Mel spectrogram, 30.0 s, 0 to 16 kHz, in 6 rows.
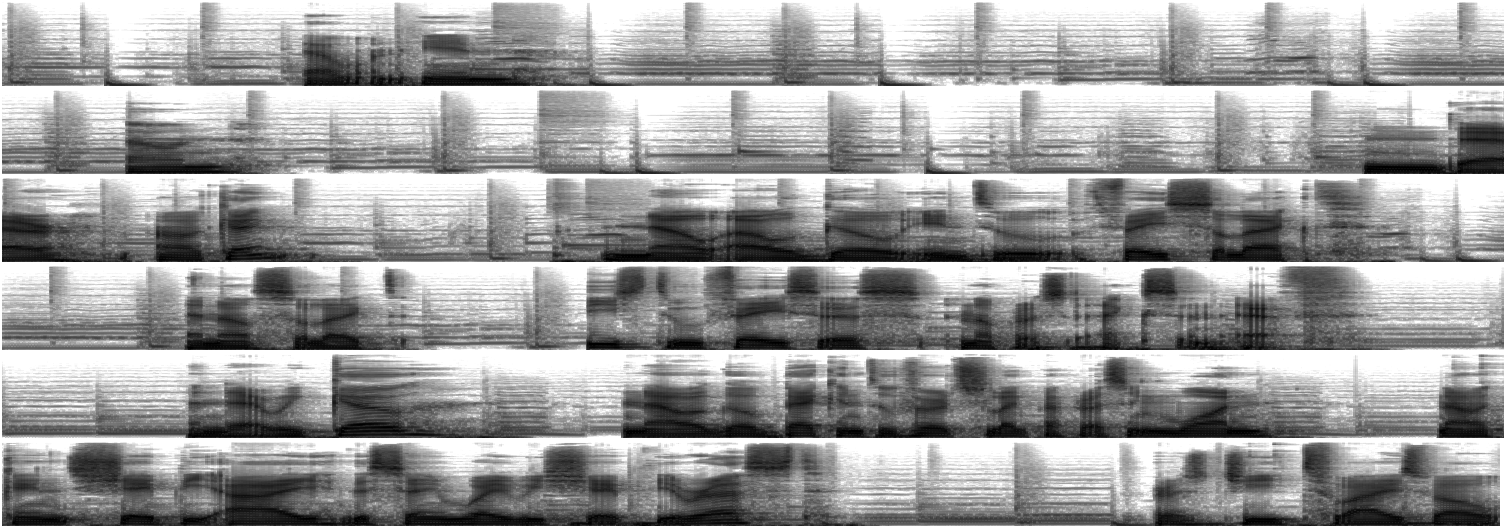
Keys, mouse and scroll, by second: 0.2 g, 4.1 click, 4.5 g, 7.0 click, 7.3 g, 9.4-12.4 scroll down 1, 13.2 3, 15.6 click, 18.4 x, 21.5 1, 24.8 click, 26.9 g, 29.2 click, 29.7 g.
